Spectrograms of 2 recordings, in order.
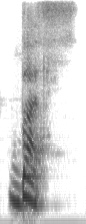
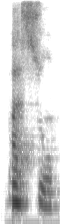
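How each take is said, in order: First: The word ends in a plain s sound. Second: The word ends with an added su syllable.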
